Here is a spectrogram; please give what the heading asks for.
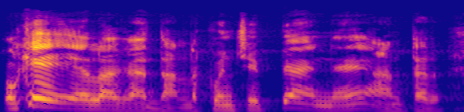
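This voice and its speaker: A man with a somewhat high voice tells a classic epic in an easygoing, conversational way. He drops in English words and jumps into each character's lines with broad swings up and down. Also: very animated, moderate pace, darkish tone, dull audio. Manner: chatty, colloquial, mixes English words. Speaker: storyteller. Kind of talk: casual storytelling with acted quotes.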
